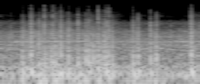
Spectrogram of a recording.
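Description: Fireworks crackling: many rapid, irregular pops and bangs over a low rumble.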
